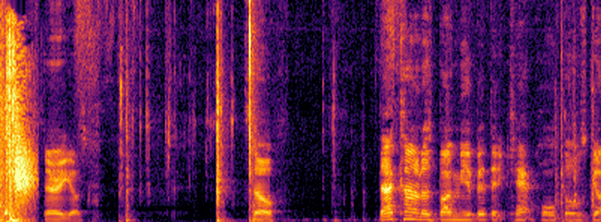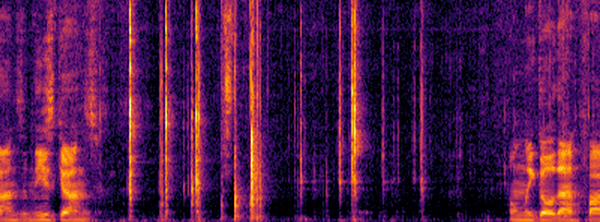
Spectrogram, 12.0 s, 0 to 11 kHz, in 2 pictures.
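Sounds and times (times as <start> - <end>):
hard plastic clicking and tapping: 7.2 - 10.7.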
